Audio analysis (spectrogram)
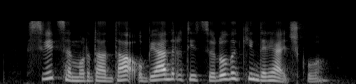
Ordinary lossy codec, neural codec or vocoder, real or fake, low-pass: none; codec, 16 kHz, 0.7 kbps, FocalCodec; fake; none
